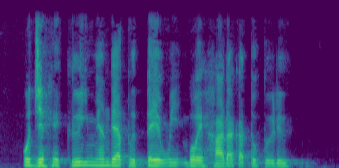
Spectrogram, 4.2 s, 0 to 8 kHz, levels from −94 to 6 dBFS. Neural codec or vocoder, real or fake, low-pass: codec, 16 kHz in and 24 kHz out, 1.1 kbps, FireRedTTS-2 codec; fake; 7.2 kHz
